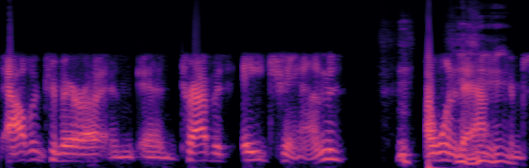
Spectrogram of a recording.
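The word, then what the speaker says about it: Etienne: And and listen that's a physical run game with Alvin Chimera and and Travis Achan.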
